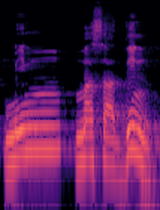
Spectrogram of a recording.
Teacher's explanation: نون ساکن کے بعد میم آ گئی تو نون نہیں پڑھی جائے گی، میم پڑھی جائے گی. میم مسدن، دن کو جب سائلنٹ کریں گے تو دال پر قلقلہ آئے گا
